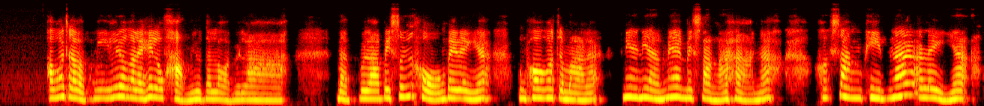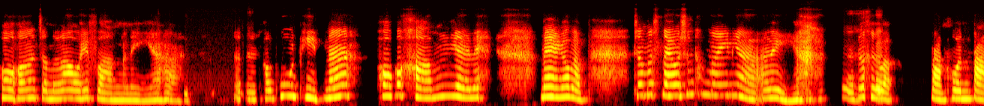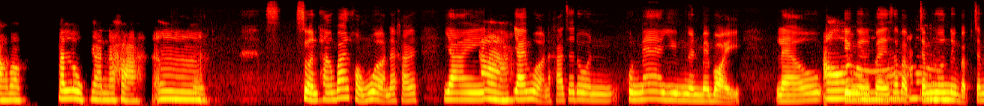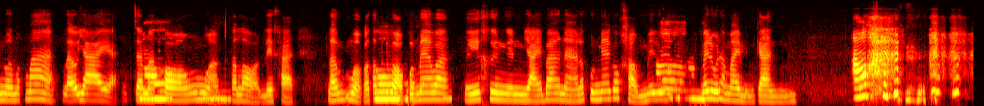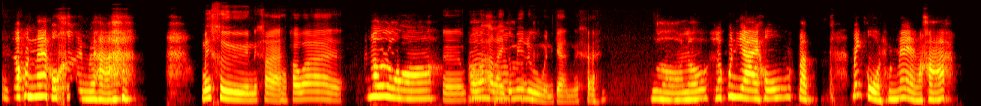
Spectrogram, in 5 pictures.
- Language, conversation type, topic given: Thai, unstructured, ครอบครัวของคุณมีเรื่องตลกอะไรที่ยังจำได้อยู่ไหม?
- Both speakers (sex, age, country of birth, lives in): female, 30-34, Thailand, Thailand; female, 40-44, Thailand, Thailand
- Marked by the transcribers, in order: static; unintelligible speech; distorted speech; laughing while speaking: "เลย"; laughing while speaking: "เงี้ย"; other background noise; giggle; chuckle; laughing while speaking: "ค่ะ"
